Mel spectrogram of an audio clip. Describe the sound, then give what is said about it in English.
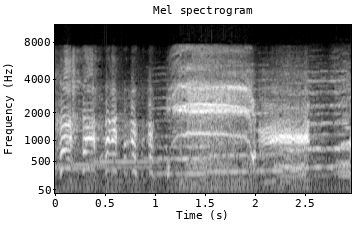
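A boy's laughter turns into a donkey-like bray: a few short, choppy laugh bursts, then two long, loud, harmonic braying cries. “Hey, you laugh like a donkey.”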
